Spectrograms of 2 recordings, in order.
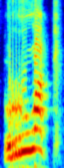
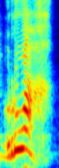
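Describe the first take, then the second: First: Said in the usual way. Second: Ruach drawn out slowly, the ch rasped. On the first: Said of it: "tenemos un ejemplo". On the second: Shown as a demonstration. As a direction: linger on Ruach. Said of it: "o bien Ruach". (Ruach lento y marcado)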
